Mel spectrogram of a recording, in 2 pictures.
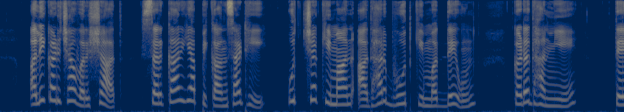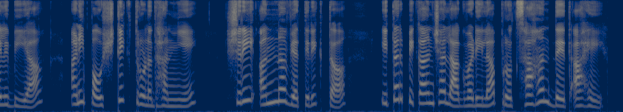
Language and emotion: Marathi, neutral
